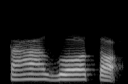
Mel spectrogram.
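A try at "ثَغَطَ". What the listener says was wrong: Itu titiknya 3 bukan tak. Heeh, heeh, sa ya. mungkin tadi ngomong kamu juga sa, cuman kedengeran sama saya kayak tak ya. Sa. Sagoto.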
